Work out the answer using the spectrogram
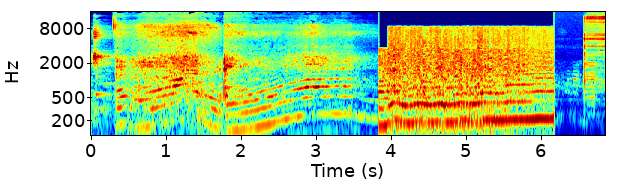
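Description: Car engine sounds in short, abruptly cut clips: the engine revs up and down twice, then runs hard at high revs, its pitch slowly climbing, for about two seconds before cutting off suddenly.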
